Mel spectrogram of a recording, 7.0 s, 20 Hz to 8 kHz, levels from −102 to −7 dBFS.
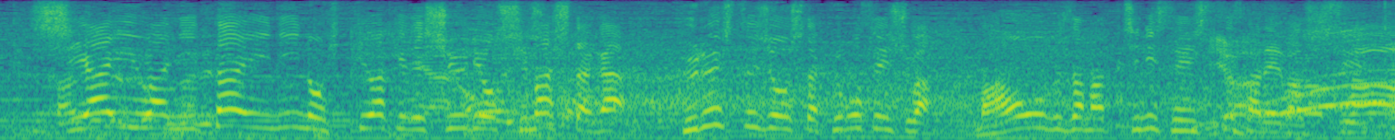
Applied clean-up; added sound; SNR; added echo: none; none; none; none.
